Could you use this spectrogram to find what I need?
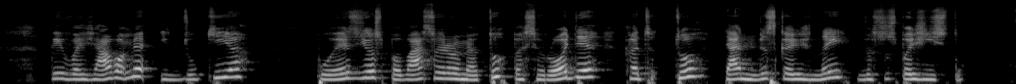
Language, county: Lithuanian, Kaunas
